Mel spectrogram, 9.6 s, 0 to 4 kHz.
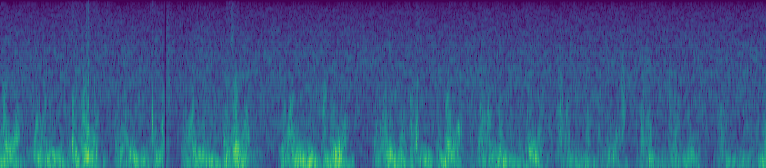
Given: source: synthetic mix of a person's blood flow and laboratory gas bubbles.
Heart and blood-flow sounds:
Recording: Doppler ultrasound of blood flow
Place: precordium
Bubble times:
0.84-1.25 s: bubbles
1.87-1.95 s: bubbles
2.81-3.00 s: bubbles
From the record:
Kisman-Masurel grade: 123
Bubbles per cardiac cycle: 1 to 2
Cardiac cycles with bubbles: 10 to 50%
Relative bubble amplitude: loud (0.450 to 0.775)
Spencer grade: 2 (many but less than half of the cardiac periods contain bubble signals, singularly or in groups)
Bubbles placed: anywhere in the cardiac cycle

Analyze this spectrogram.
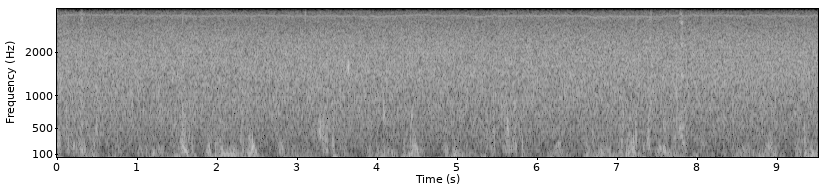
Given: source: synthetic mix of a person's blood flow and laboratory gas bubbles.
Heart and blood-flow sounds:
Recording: Doppler ultrasound of blood flow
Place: precordium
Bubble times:
0.00-0.55 s: bubbles
1.45-1.74 s: bubbles
2.02-2.10 s: bubbles
3.23-3.50 s: bubbles
3.62-3.69 s: bubbles
4.05-4.15 s: bubbles
5.43-5.86 s: bubbles
7.00-7.48 s: bubbles
7.54-7.90 s: bubbles
From the record:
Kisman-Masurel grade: 223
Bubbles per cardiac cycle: several, 3 to 8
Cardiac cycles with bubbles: 10 to 50%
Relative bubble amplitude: loud (0.450 to 0.775)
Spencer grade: 2 (many but less than half of the cardiac periods contain bubble signals, singularly or in groups)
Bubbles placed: anywhere in the cardiac cycle

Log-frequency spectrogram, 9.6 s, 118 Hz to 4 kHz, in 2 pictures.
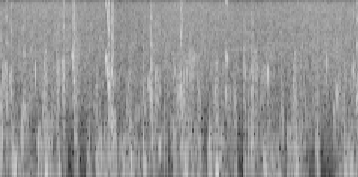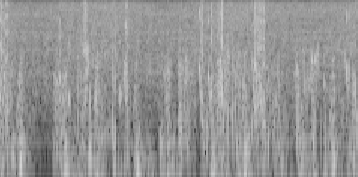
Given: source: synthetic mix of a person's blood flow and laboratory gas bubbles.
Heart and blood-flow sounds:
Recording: Doppler ultrasound of blood flow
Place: precordium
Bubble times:
0.00-0.21 s: bubbles
0.24-0.50 s: bubbles
0.72-0.88 s: bubbles
0.93-1.06 s: bubbles
1.13-1.21 s: bubbles
1.31-1.61 s: bubbles
1.87-2.68 s: bubbles
2.98-3.05 s: bubbles
3.10-3.17 s: bubbles
3.23-3.45 s: bubbles
3.49-3.65 s: bubbles
3.72-3.79 s: bubbles
4.18-4.27 s: bubbles
4.32-4.37 s: bubbles
4.39-4.96 s: bubbles
5.46-5.72 s: bubbles
5.77-6.51 s: bubbles
6.90-7.05 s: bubbles
7.12-7.38 s: bubbles
7.40-8.00 s: bubbles
8.08-8.62 s: bubbles
8.68-9.14 s: bubbles
9.34-9.56 s: bubbles
From the record:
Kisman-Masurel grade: 342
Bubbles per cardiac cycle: rolling drumbeat, 9 or more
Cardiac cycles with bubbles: 100%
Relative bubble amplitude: moderate (0.250 to 0.450)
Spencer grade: 3 (all of the cardiac periods contain showers or single bubble signals, but not dominating or overriding the cardiac motion signals)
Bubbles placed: only in the low amplitude regions of the cardiac cycle

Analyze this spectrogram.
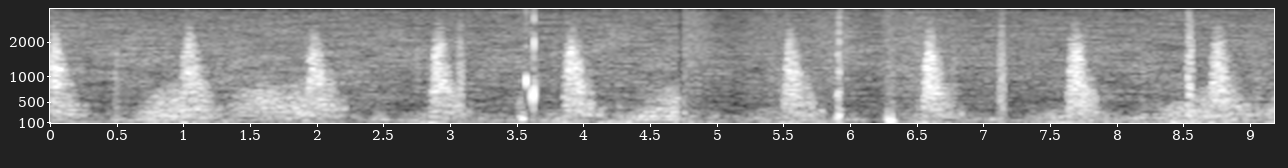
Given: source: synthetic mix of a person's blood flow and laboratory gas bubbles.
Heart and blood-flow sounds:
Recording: Doppler ultrasound of blood flow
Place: subclavian vein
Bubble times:
3.52-3.67 s: bubbles
5.88-5.95 s: bubbles
6.24-6.37 s: bubbles
From the record:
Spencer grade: 2 (many but less than half of the cardiac periods contain bubble signals, singularly or in groups)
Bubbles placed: anywhere in the cardiac cycle

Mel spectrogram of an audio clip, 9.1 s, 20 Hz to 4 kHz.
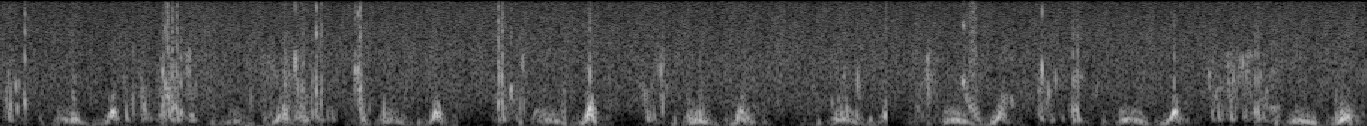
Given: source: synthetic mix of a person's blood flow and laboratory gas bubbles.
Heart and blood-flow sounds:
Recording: Doppler ultrasound of blood flow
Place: precordium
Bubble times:
0.02-0.21 s: bubbles
0.46-0.58 s: bubbles
0.83-1.34 s: bubbles
1.66-1.71 s: bubbles
1.75-2.27 s: bubbles
2.35-2.48 s: bubbles
2.53-2.62 s: bubbles
3.29-3.54 s: bubbles
3.74-3.82 s: bubbles
4.28-4.47 s: bubbles
4.57-4.75 s: bubbles
4.89-5.01 s: bubbles
5.53-5.78 s: bubbles
6.11-6.28 s: bubbles
6.41-6.58 s: bubbles
6.67-6.78 s: bubbles
6.92-7.25 s: bubbles
8.04-8.56 s: bubbles
8.89-8.96 s: bubbles
From the record:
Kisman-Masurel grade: 242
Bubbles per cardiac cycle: several, 3 to 8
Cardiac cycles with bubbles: 100%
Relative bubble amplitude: moderate (0.250 to 0.450)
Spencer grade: 3 (all of the cardiac periods contain showers or single bubble signals, but not dominating or overriding the cardiac motion signals)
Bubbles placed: anywhere in the cardiac cycle

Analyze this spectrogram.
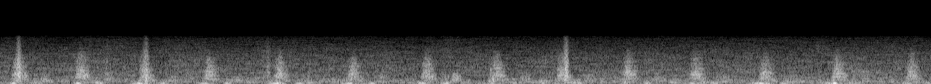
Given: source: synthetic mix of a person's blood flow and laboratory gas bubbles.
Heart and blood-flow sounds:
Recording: Doppler ultrasound of blood flow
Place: subclavian vein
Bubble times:
4.42-4.63 s: bubbles
4.86-4.99 s: bubbles
From the record:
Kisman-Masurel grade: 112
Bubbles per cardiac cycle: 1 to 2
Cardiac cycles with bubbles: 1 to 10%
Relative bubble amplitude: moderate (0.250 to 0.450)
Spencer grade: 1 (occasional bubble signal discernible with the cardiac motion signal, with majority of cardiac periods free of bubbles)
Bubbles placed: anywhere in the cardiac cycle

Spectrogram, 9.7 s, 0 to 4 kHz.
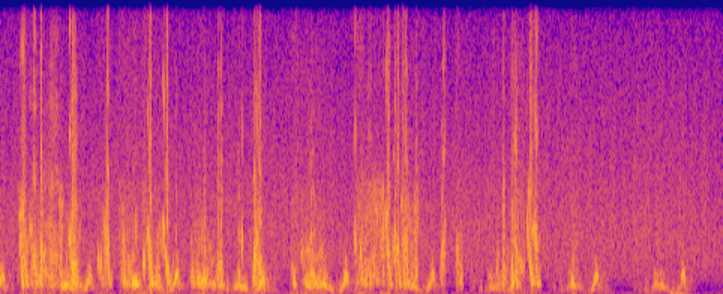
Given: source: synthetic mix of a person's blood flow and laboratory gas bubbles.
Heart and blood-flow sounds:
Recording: Doppler ultrasound of blood flow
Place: precordium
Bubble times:
0.23-1.11 s: bubbles
1.29-1.51 s: bubbles
1.59-2.31 s: bubbles
2.52-3.02 s: bubbles
3.17-3.27 s: bubbles
3.34-3.54 s: bubbles
3.87-4.36 s: bubbles
4.70-5.60 s: bubbles
5.86-5.97 s: bubbles
6.07-6.19 s: bubbles
6.60-7.23 s: bubbles
7.60-7.70 s: bubbles
From the record:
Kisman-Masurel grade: 333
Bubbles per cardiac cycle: rolling drumbeat, 9 or more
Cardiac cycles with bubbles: 50 to 99%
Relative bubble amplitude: loud (0.450 to 0.775)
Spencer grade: 3 (all of the cardiac periods contain showers or single bubble signals, but not dominating or overriding the cardiac motion signals)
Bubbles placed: only in the low amplitude regions of the cardiac cycle

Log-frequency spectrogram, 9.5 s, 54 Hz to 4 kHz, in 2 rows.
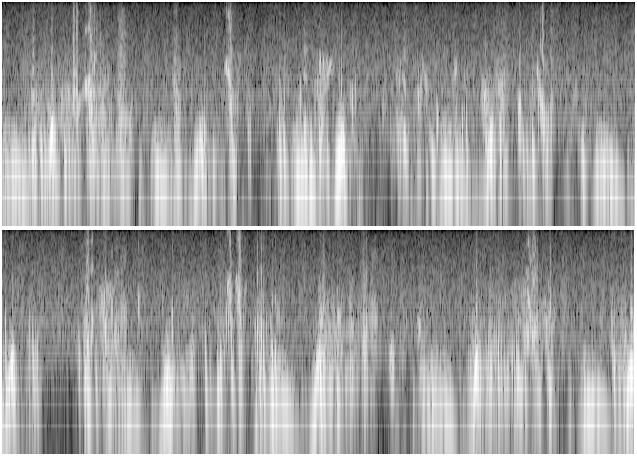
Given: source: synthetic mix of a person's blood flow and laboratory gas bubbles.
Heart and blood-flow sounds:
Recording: Doppler ultrasound of blood flow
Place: precordium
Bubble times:
0.14-1.00 s: bubbles
1.27-1.37 s: bubbles
1.49-1.63 s: bubbles
1.66-1.80 s: bubbles
1.83-1.89 s: bubbles
2.06-2.17 s: bubbles
2.21-2.50 s: bubbles
2.58-2.69 s: bubbles
2.81-3.53 s: bubbles
3.58-3.81 s: bubbles
3.83-4.14 s: bubbles
4.31-4.41 s: bubbles
4.73-4.83 s: bubbles
4.92-5.06 s: bubbles
5.29-5.69 s: bubbles
5.75-5.81 s: bubbles
5.94-6.22 s: bubbles
6.25-6.58 s: bubbles
6.61-6.85 s: bubbles
7.09-7.57 s: bubbles
7.64-7.71 s: bubbles
7.86-7.96 s: bubbles
8.23-8.91 s: bubbles
9.31-9.50 s: bubbles
From the record:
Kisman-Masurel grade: 342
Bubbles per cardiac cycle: rolling drumbeat, 9 or more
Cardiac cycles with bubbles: 100%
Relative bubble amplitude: moderate (0.250 to 0.450)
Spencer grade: 3 (all of the cardiac periods contain showers or single bubble signals, but not dominating or overriding the cardiac motion signals)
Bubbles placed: anywhere in the cardiac cycle

